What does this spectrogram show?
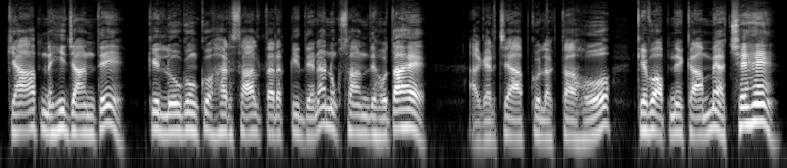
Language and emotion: Urdu, disgusted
